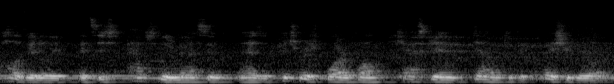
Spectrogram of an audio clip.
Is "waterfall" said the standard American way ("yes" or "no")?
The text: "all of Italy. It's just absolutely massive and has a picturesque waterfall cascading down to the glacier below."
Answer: no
